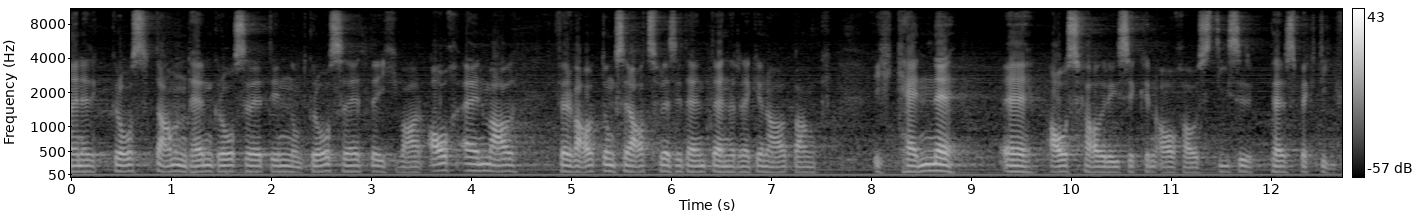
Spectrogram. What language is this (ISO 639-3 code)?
gsw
